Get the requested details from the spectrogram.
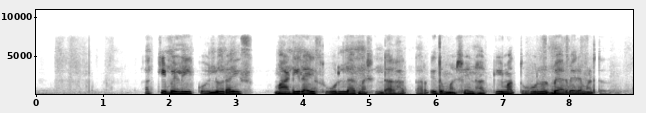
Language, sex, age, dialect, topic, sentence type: Kannada, female, 25-30, Northeastern, agriculture, statement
